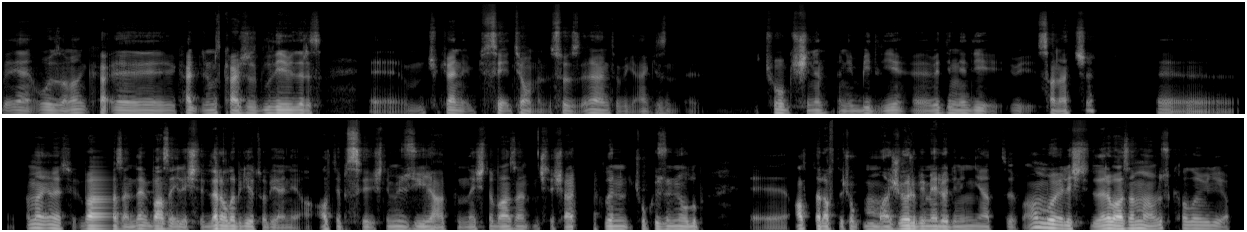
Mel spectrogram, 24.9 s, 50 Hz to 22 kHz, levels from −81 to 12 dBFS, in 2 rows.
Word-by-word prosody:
b 95 - -11
yani, 100 -2 -7
o 105 0 -6
zaman 105 +4 -6
ka - - -5
eee, 95 -1 -4
kalplerimiz 100 +1 -5
karşılıklı 100 +2 -3
diyebiliriz, 100 -2 0 0.5
emm, 95 +3 -18
çünkü, 105 - -5
hani, 95 -2 -2
s 90 -3 -5
Teoman'ın - - -8
sözleri, 105 - -7
hani, 95 -4 -3
tabii 85 -1 -18
ki - - -19
herkesin, 80 -3 -16 0.2
eee, - - -27 0.7
çoğu 105 -3 -3
kişinin, 95 +1 -2
hani, 85 0 -11
bildiği, 95 0 -7
ııı, 90 0 -11
ve 95 +1 -6
dinlediği 95 -2 -6
bir - - -19
sanatçı, - - -5 0.6
eee, - - -11 0.8
ama 135 +1 +2
evet, 115 -4 0
bazen 105 -3 +4
de 110 -2 0
bazı 100 0 +4
eleştiriler 90 +3 +3
alabiliyor 100 -2 +4
tabii, 85 - -8
yani, 75 0 -8
a - - -18 0.2
altyapısı, 90 - +2
işte, 85 +4 -8
müziği 95 0 -1
hakkında, 85 0 -5
işte, 90 +2 -2
bazen, 95 0 0
işte, - - -6
şarkıların 100 -2 -1
çok 95 - -9
hüzünlü 100 0 0
olup, 95 -1 0 0.5
eee, 65 0 -14
alt - - +1
tarafta - - +3
çok 95 - -6
majör 95 +2 +5
bir 100 - +2
melodinin 95 0 +1
yattığı 90 -2 -7
falan 155 - +1
bu 135 -3 +9
eleştirilere 110 0 +5
bazen 110 +1 +9
maruz 120 -1 +2
kalabiliyor. 115 -6 -3
95 Hz, 155 wpm, -26 LUFS, 90-105 Hz, 0.8 s, bu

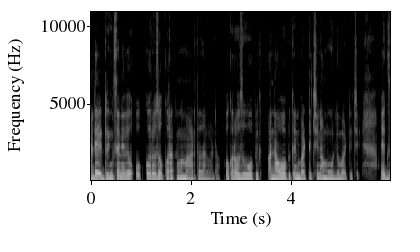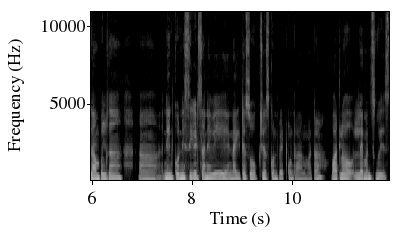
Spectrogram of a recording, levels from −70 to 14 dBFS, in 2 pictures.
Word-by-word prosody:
అంటే 295 +3 +6
డ్రింక్స్ 275 +3 +1
అనేవి 290 +1 +2 0.2
ఒక్కో 275 - -2
రోజు 275 +2 +1
ఒక్కో 260 -1 -4
రకంగా 245 +1 +2
మారుతదన్నమాట. 220 -2 -5 0.2
ఒకరోజు 250 +1 +2
ఓపిక 240 +1 -4 0.3
నా - - +5
ఓపికని 250 0 +2
బట్టిచ్చి, 230 +3 -4
నా - - +2
మూడ్‌ని 220 -1 0
బట్టిచ్చి. 200 0 -8 0.5
ఎగ్జాంపుల్‌గా 245 +3 +2 0.6
ఆహ్, 215 -1 -5 0.2
నేను 250 -1 +4
కొన్ని 245 -1 +5
సీడ్సనేవి 275 -2 +1 0.3
నైటే 220 +4 -2
సోక్ 225 -3 -2
చేసుకొని 230 -1 -2
పెట్టుకుంటా 205 0 -8
అన్నమాట. 190 +3 -12 0.4
వాటిలో 255 +1 +1 0.3
లెమన్ 235 +1 +1
స్క్వీజ్ 240 -1 -4
240 Hz, 145 wpm, -22 LUFS, 220-255 Hz, 0.6 s, అంటే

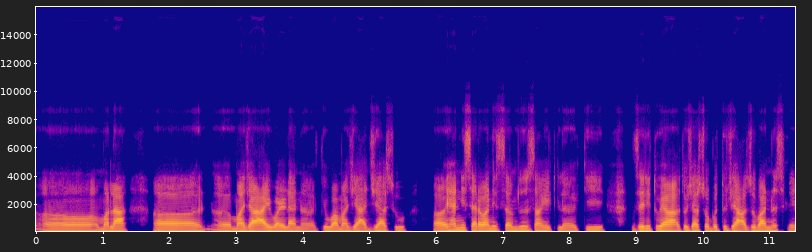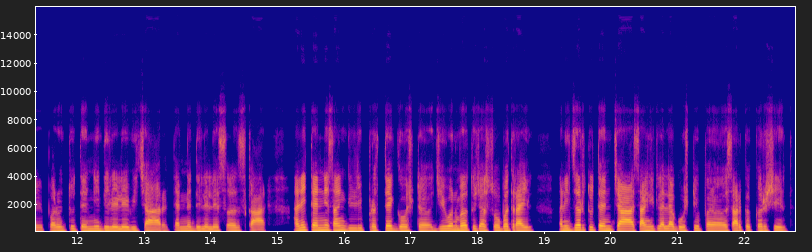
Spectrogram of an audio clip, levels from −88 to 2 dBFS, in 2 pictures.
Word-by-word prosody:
अ, 140 +1 -1
मला 140 -1 +4 0.5
अ, 130 - -4
अ, 130 - 0
माझ्या 135 +1 +4
आई-वडिलांनी 130 -1 +1
किंवा 135 -1 +1
माझी 130 +1 -2
आजी 120 +3 -4
असू 125 0 -6 0.4
अ, - - -3 0.2
ह्यांनी 160 +4 +2
सर्वांनी 145 0 +2
समजून 135 +2 -1
सांगितलं, 125 -1 -3
की 130 0 -4 0.5
जरी 140 +2 +3
तु 150 - -1 0.3
तुझ्यासोबत 140 0 -1
तुझे 140 +1 -2
आजोबा 135 +1 +2
नसले 125 0 -5
परंतु 135 +1 -2
त्यांनी 140 +1 0
दिलेले 135 0 +2
विचार, 125 0 0
त्यांनी 135 +1 -2
दिलेले 135 0 -1
संस्कार 125 -1 -2 0.5
आणि 175 +4 +4
त्यांनी 170 0 +3
सांगितली 160 0 0
प्रत्येक 150 +3 +1
गोष्ट 135 -1 -2 0.2
जीवनभर 155 +4 +3
तुझ्यासोबत 140 -1 -1
राहील 130 -1 +3 0.4
आणि 155 +1 +1
जर 175 -1 +5
तू 190 - 0
त्यांच्या 155 -1 +5
सांगितलेल्या 145 +1 +2
गोष्टी 135 +4 -2
प - - -4
अ, 135 -1 0
सारखं 135 +1 +1
करशील, 140 -3 -2
135 Hz, 125 wpm, -18 LUFS, 130-145 Hz, 0.5 s, जर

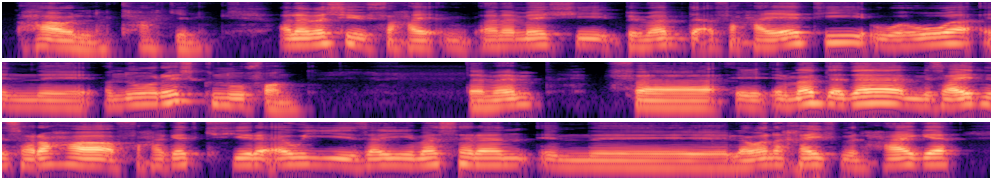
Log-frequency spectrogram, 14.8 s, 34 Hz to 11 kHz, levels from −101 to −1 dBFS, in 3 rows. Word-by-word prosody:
هاقول 105 -5 +2
لك، 90 0 -18
هاحكي - - -13
لك، - - -19 0.4
أنا 135 +1 +4
ماشي 150 -1 0
سح 120 - -7
أب 110 -2 -3
أنا 115 +1 -2
ماشي 130 0 -4
بمبدأ 130 +3 -3
في - - -9
حياتي 160 +9 -1
وهو 130 +7 +1
إن 110 -2 -7
No 145 +5 -3
risk 200 0 -5
no 130 -3 -4
fun 85 - -2 0.9
تمام، 120 +6 -1 0.3
ف - - -6
آآ، 105 -1 +3
المبدأ 120 +7 +1
ده 160 +2 +7
مساعدني 130 +3 +2
صراحة 140 -1 +6
في - - -11
حاجات 140 +3 -4
كتيرة 140 0 -1
أوي، 135 -2 -2
زي 130 +2 -2
مثلًا 140 0 +1 0.2
إن 110 -3 -9 0.7
لو 110 - +2
أنا 140 +1 0
خايف 135 -1 -1
من 115 -2 -9
حاجة 140 +4 +2
130 Hz, 155 wpm, -22 LUFS, 115-145 Hz, 0.9 s, ده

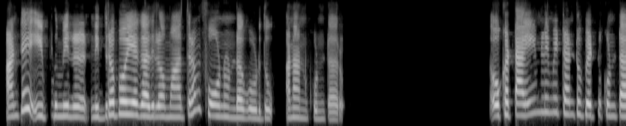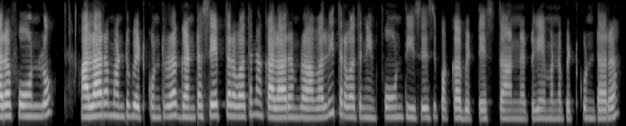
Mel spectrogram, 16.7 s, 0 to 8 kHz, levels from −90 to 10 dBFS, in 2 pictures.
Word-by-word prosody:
అంటే, 265 +11 +1 0.2
ఇప్పుడు 255 +2 -5
మీరు 240 -1 +4 0.2
నిద్రపోయే 290 +5 +6
గదిలో 245 -1 +5
మాత్రం 235 +8 0
ఫోన్ 260 -2 +2
ఉండగూడదు 210 -2 0 0.2
అని 225 +1 0
అనుకుంటారు. 190 - -7 2.0
ఒక 265 - +3 0.2
టైమ్ 280 +5 +4
లిమిట్ 340 -2 -4
అంటూ 300 0 -3
పెట్టుకుంటారా 260 -1 +3
ఫోన్‌లో? 255 +1 -3 0.5
అలారం 265 +3 +5
అంటూ 255 +1 -7
పెట్టుకుంటరా? 245 +1 -3
గంట 235 0 -2
సేపు 265 -1 +1
తర్వాత 245 -1 -1
నాకు 270 -3 -8
అలారం 225 +1 0
రావాలి. 225 +6 -4
తర్వాత 235 -3 -5
నేను 215 -2 -12
ఫోన్ 235 0 -8
తీసేసి, 225 +1 -8
పక్కా 215 0 -4
పెట్టేస్తా 195 +1 -9
అన్నట్టుగా 195 +1 -10
ఏమన్నా 200 0 -13
పెట్టుకుంటారా? 205 +2 -7
240 Hz, 120 wpm, -20 LUFS, 215-260 Hz, 2.0 s, నిద్రపోయే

